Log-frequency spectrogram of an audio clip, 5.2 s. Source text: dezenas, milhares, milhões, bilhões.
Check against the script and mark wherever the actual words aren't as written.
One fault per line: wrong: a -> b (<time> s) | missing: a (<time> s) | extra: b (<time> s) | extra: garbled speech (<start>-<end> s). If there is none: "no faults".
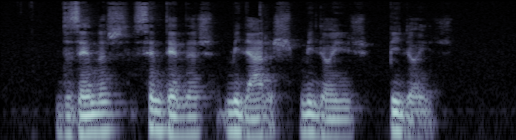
extra: centenas (1.4 s)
